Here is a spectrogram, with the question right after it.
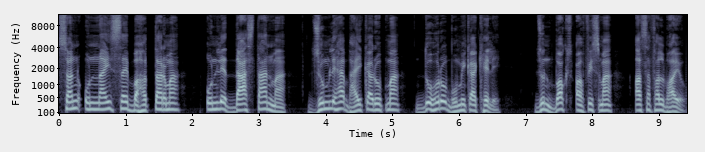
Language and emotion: Nepali, neutral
